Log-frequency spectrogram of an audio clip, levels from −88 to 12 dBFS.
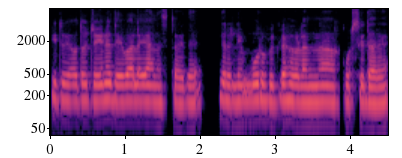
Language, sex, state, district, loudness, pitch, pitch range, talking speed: Kannada, male, Karnataka, Mysore, -30 LUFS, 155 Hz, 155-165 Hz, 120 wpm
